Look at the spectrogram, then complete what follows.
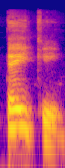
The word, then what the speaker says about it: take: Nas antigas tem uma banda chamada Take That, que eu gostava que só era. Mas é Take That. Né? Diferença grande do pronúncio. Enfim, aspiração aqui, né?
